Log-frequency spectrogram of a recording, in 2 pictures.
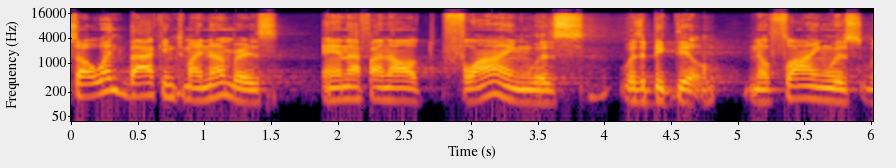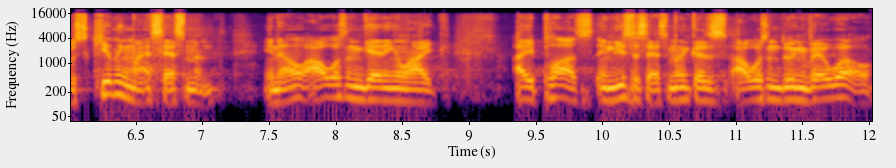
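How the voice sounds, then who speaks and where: In a Portuguese accent, the speaker goes at a moderate pace with very even loudness and ordinary pitch variation. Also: man, medium pitch for a man. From Portugal. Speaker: environmental engineer. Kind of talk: presentation. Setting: stage with audience. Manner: casual, many fillers.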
